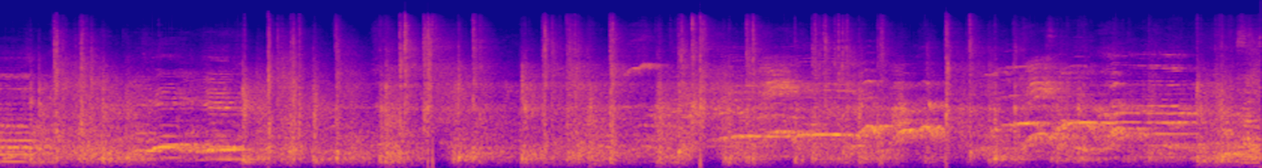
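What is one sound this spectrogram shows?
Rubber boots stomp and slap in a quick, rhythmic beat.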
